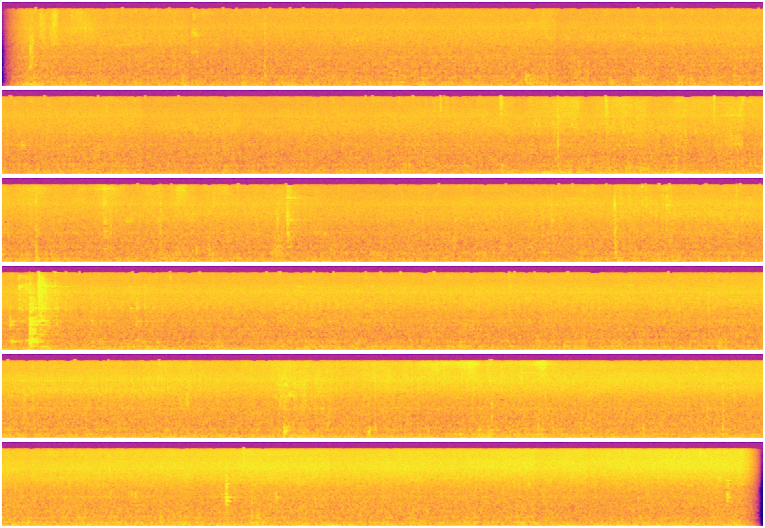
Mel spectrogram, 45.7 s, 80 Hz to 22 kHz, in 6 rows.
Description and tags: Recorded with Sony PCM-D50 in June 2014 on the cableway in the Carpathians, Ukraine.
sony, nature, birds, ropeway, ambience, PCM-D50, summer, Karpaty, field-recording, ambiance, stream, Carpathians, Ukraine, Ski-lift, ambient, cableway, forest, water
